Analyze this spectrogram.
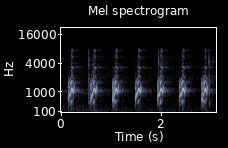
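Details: White-breasted Waterhen call, played as a trapping lure, giving seven harsh, nasal croaking notes, evenly spaced about two per second, with nothing else audible.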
